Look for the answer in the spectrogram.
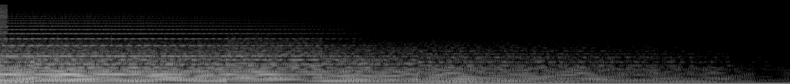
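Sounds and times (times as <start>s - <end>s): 
elevator music: 0.0s - 4.7s.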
